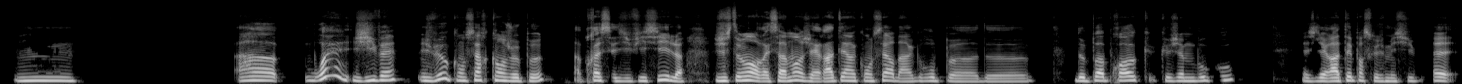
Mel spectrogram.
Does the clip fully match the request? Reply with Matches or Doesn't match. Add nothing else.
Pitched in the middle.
Matches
